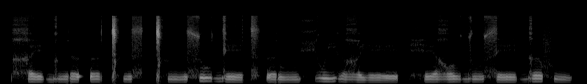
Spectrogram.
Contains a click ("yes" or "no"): yes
